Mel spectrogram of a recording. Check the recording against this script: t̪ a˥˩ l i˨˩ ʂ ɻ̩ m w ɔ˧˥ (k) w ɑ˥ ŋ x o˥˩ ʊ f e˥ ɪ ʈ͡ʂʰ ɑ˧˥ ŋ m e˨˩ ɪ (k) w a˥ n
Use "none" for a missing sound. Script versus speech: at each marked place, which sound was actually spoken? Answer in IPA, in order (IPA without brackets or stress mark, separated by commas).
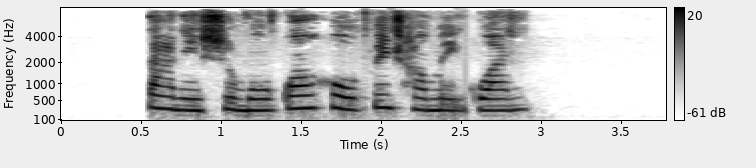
k, k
